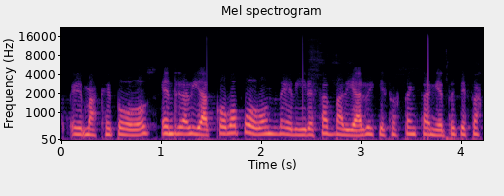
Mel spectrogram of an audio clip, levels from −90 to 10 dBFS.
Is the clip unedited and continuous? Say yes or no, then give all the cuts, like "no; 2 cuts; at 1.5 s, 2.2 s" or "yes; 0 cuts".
no; 1 cut; at 0.9 s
